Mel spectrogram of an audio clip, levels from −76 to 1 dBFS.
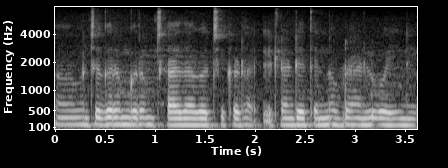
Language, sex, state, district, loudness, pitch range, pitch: Telugu, female, Telangana, Nalgonda, -16 LUFS, 155-165 Hz, 160 Hz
